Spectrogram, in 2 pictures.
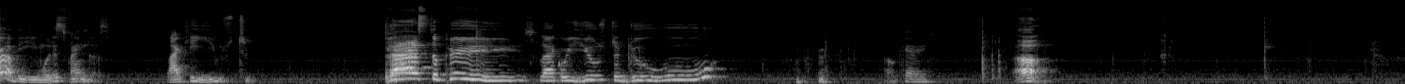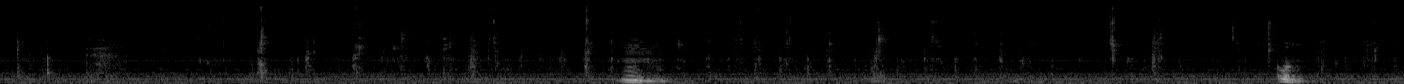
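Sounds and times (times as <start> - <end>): close-miked chewing: 11.1 - 28.0
hum of enjoyment: 20.2 - 21.0.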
